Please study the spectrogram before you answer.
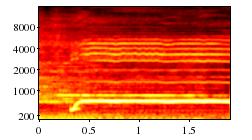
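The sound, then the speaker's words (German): A boy screams in his sleep while sitting up in bed: a loud, sustained high cry that rises sharply at the start, then holds a steady pitch for well over a second. “Der Bub schreit. Während er schläft, sitzt er aufrecht im Bett.”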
